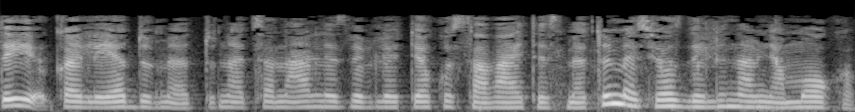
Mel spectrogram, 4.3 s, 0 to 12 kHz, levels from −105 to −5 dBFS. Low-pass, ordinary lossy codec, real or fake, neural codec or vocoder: 7.2 kHz; MP3, 32 kbps; real; none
